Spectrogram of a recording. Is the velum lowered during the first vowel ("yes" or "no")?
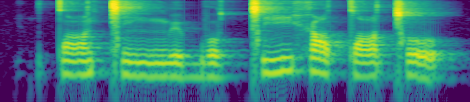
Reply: yes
